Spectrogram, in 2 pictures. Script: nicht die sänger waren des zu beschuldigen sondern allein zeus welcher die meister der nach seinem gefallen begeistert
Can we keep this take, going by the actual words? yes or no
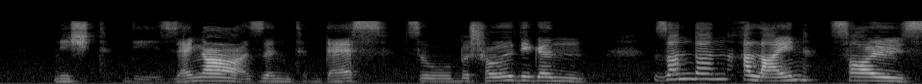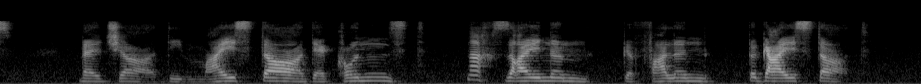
no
